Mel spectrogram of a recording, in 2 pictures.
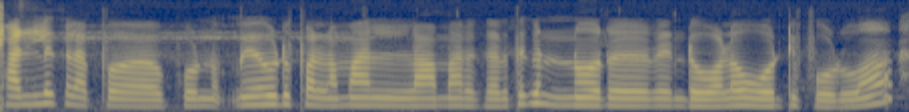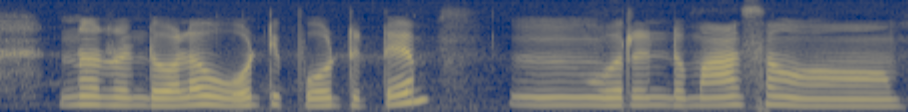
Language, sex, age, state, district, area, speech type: Tamil, female, 30-45, Tamil Nadu, Perambalur, rural, spontaneous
